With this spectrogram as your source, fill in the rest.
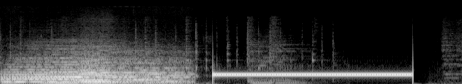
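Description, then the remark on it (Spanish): A steady, mid-pitched telephone connecting tone sounds loud and unbroken for about two seconds, then cuts off abruptly. It follows a dense burst of rich, humming noise at the start. “Perfecto, bueno, ahí entró la llamada.”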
